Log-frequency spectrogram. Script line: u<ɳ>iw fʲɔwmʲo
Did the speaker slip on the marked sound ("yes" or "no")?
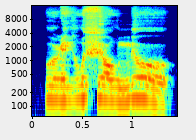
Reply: no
